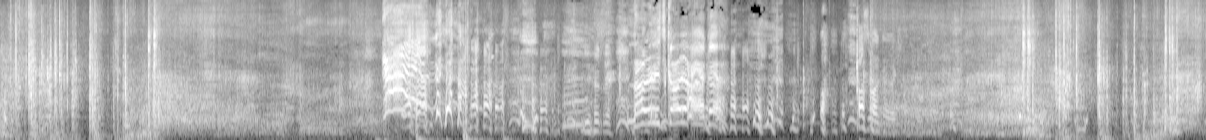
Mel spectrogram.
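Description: A skateboard clatters and grinds against a concrete ledge.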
